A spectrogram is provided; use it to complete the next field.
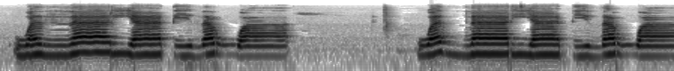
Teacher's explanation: Kalau dzal itu kan harusnya yang ujung gigi atas gitu, ujung gigi seri atas.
